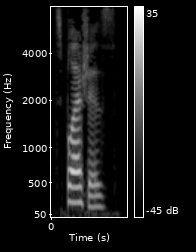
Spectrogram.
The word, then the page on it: splashes: British English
